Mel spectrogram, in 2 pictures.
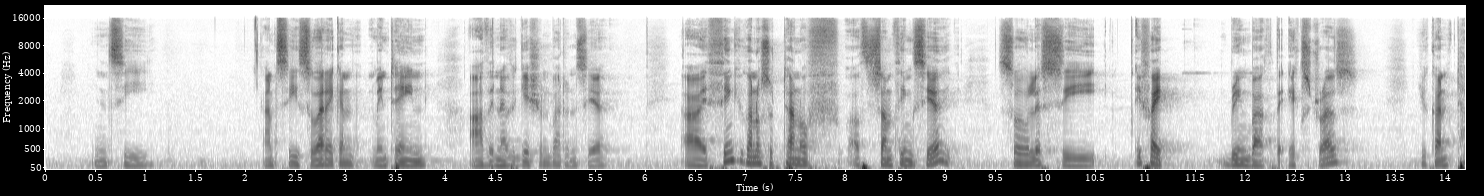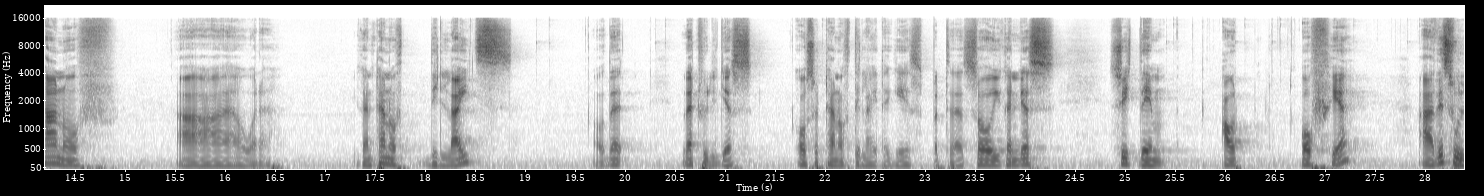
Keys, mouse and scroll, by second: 3.4-28.3 drag.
